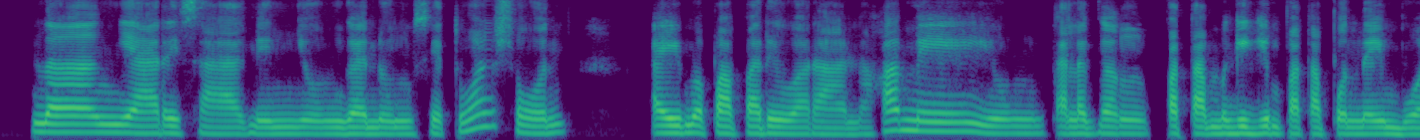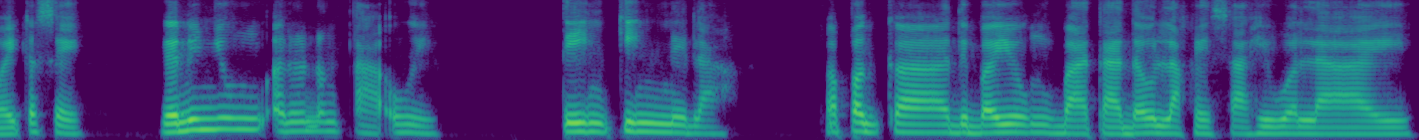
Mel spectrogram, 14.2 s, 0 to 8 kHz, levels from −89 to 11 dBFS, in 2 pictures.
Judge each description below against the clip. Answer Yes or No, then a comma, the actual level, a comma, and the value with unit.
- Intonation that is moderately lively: Yes, average, 3.4 semitones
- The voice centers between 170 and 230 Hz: No, medium, 150 Hz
